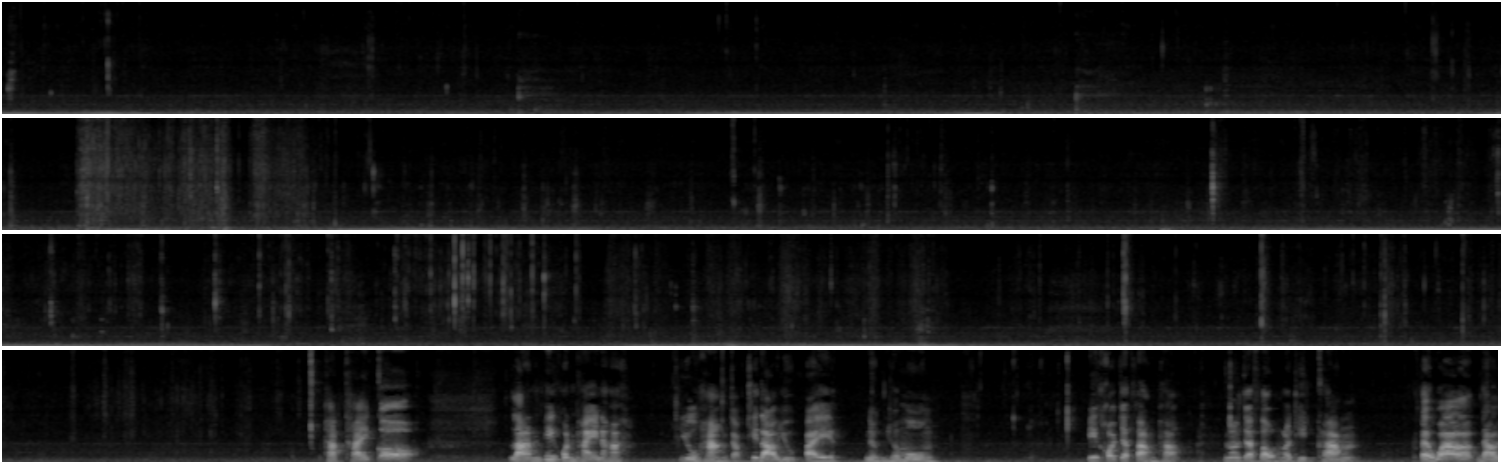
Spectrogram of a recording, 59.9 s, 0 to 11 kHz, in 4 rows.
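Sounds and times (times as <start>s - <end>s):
chewing and crunching food: 0.0s - 5.2s, 13.3s - 48.5s, 53.8s - 58.2s
leaves rustling and clicking: 32.0s - 39.4s.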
